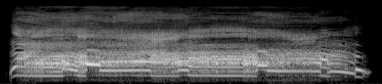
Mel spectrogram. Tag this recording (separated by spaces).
anguish clamor cries cry distress emotional howling human male sadness scream screech shout sorrow squall squawk vocal voice wailing weep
